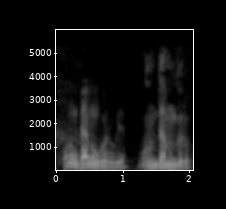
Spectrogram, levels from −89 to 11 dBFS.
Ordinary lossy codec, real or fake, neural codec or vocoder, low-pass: MP3, 32 kbps; real; none; 5.4 kHz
